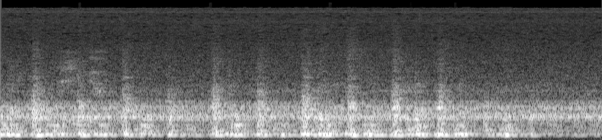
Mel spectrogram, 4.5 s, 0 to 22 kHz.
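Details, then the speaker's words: Rapid regular whooshing pulses of a fetal heartbeat on first ultrasound at about 10 weeks, about 171–175 per minute, above 120–160 but not uncommon this early; fetal heartbeat on ultrasound. "i'm going to try to listen to the heartbeat okay"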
